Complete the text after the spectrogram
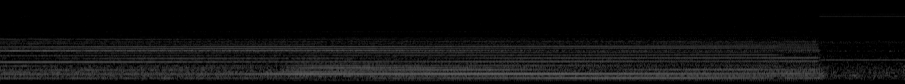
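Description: A 3D printer's motors whine with steady, layered tones, then stop.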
